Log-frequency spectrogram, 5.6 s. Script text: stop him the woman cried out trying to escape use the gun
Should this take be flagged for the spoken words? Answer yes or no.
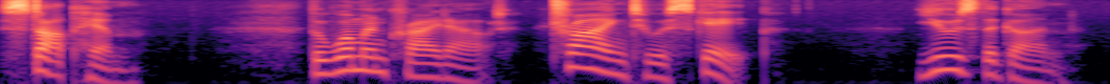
no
